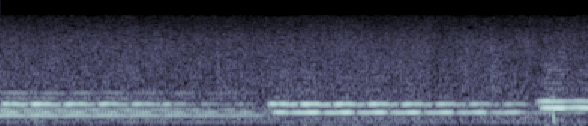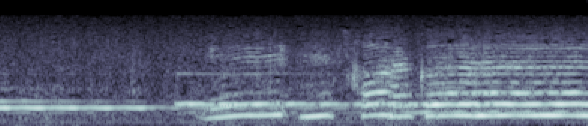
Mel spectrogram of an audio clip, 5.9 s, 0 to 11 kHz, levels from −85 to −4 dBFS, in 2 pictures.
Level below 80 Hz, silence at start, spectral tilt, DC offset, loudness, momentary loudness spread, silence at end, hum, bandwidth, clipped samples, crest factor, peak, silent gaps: -58 dBFS; 0 s; -6.5 dB/octave; under 0.1%; -23 LUFS; 14 LU; 0 s; none; 7 kHz; under 0.1%; 14 dB; -8 dBFS; none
